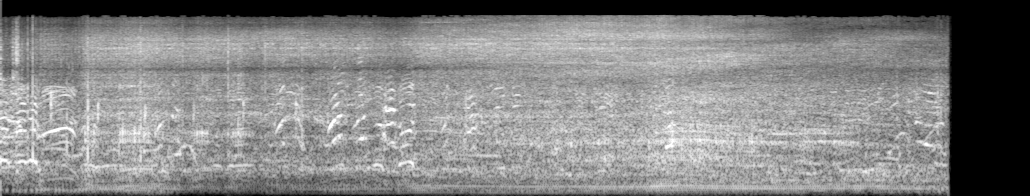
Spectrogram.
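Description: Rugby players and onlookers calling and shouting on the field over a steady low engine-like hum. The sound cuts off suddenly near the end.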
